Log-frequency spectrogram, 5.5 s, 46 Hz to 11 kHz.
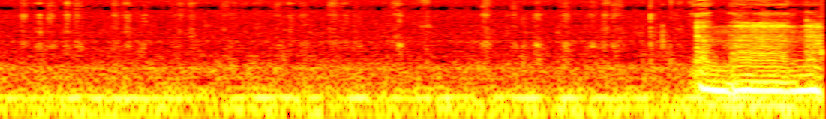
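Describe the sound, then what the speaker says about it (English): A pen scratches steadily across the pages of an A5 planner, a faint, continuous scritching over low background hum, with a brief louder tonal sound near the end. "Making sure I'm writing in things properly."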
